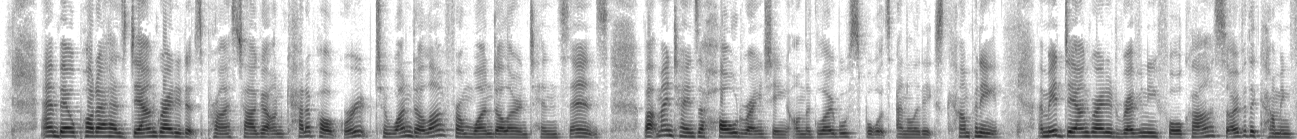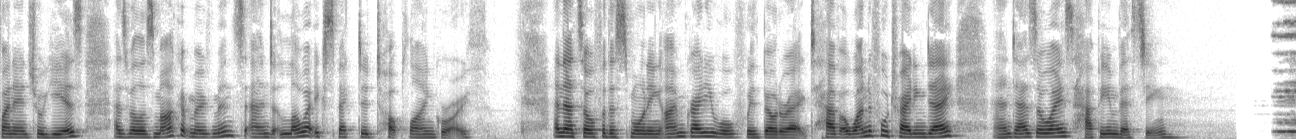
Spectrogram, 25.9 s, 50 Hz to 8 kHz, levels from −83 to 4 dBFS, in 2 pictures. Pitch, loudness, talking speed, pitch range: 195 Hz, -16 LUFS, 155 wpm, 180-220 Hz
